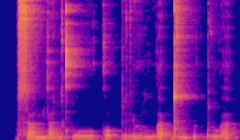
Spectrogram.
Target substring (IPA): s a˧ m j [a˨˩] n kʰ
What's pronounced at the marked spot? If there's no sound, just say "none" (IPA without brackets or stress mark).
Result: a˩˦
